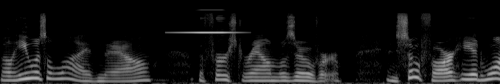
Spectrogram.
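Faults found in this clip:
Loudspeaker feedback squeal, 1.65 to 2.51 s: single 4.4 kHz tone swelling over under half a second to well above the speech. Mic picking up its own speaker, loop gain over one.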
